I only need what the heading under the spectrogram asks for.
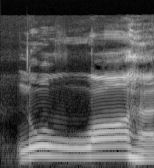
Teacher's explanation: lam jalalah yang didahului dhammah dibaca tafkhim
